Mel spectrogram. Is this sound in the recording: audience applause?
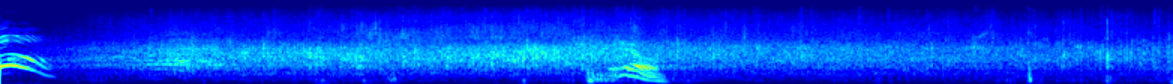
yes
